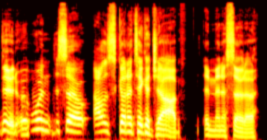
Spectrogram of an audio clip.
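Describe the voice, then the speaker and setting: Lively, bright-voiced young man chatting. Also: high voice, normal speed, smooth, dry recording, clean studio sound. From Cincinnati, Ohio. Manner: rambling, animated storytelling. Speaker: podcast co-host. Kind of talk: casual chat.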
